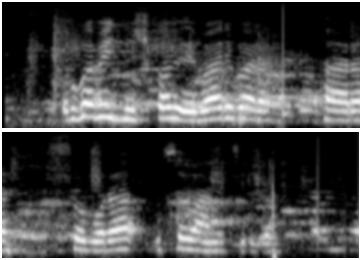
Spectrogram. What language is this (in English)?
Kinyarwanda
